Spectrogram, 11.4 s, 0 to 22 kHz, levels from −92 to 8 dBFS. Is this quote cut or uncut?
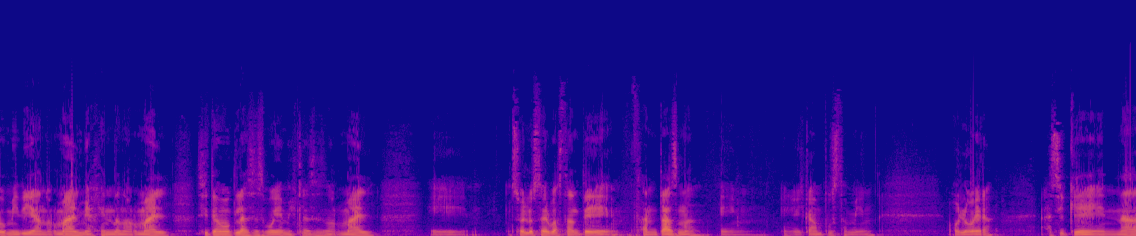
uncut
